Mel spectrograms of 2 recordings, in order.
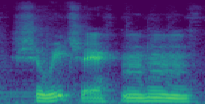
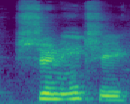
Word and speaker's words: Shuichi: Shuichi. Shunichi. God, no.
